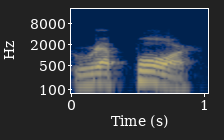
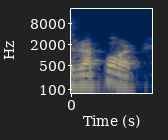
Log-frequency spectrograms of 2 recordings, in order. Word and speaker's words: rapport: lack of rapport r-a-p-p-o-r rapport r-a-p-p-o-r is ort is rapport you don't pronounce the last t because it's a french word rapport and just for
